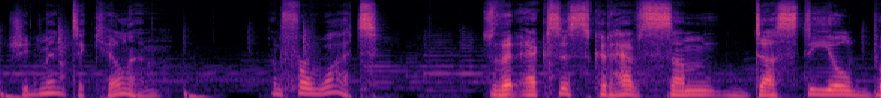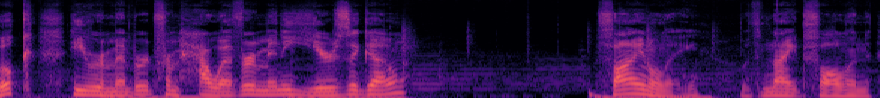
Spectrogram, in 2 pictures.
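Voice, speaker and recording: A man's voice: mid-range voice, darkish tone. A man reading scripted fantasy fiction as the narrator of a story podcast. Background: faint music.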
